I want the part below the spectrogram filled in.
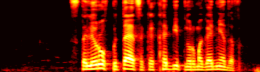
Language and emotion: Russian, angry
